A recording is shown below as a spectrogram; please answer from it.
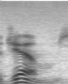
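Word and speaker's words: Gems: The Jims. That's spelled G-E-M-S.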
